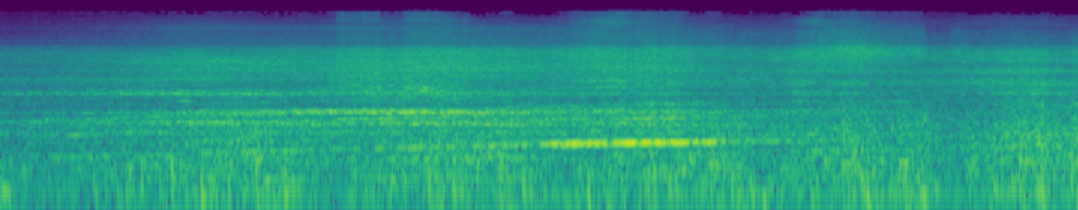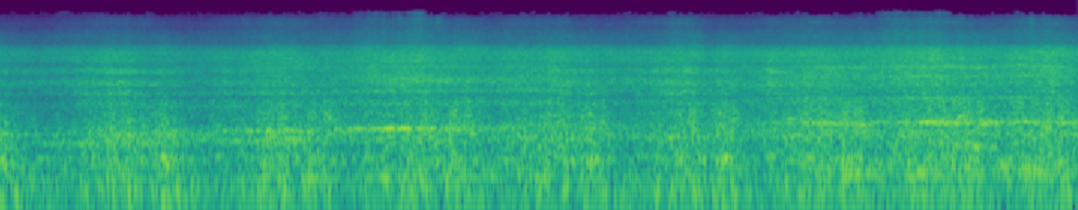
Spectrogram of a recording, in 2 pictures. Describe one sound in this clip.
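A passenger train rushes past close by with a loud, steady rumble and clatter of wheels.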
